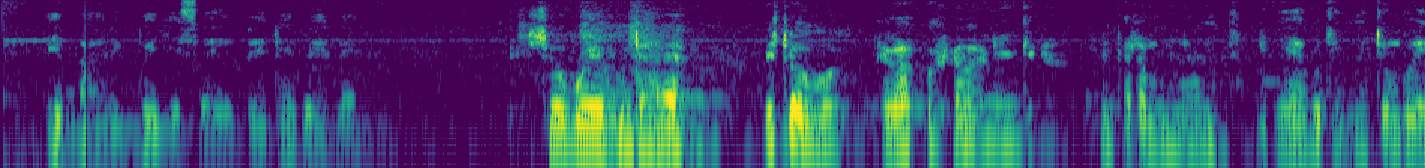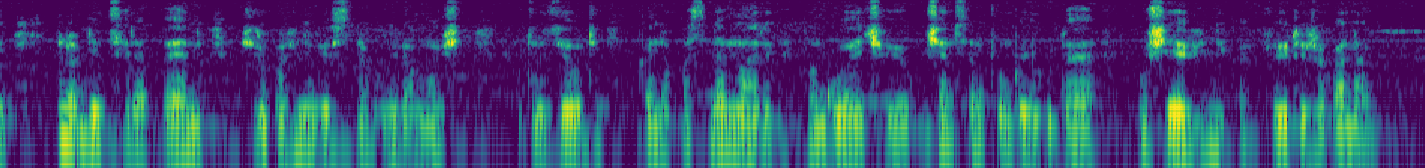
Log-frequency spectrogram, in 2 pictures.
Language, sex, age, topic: Ndau, female, 18-24, health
